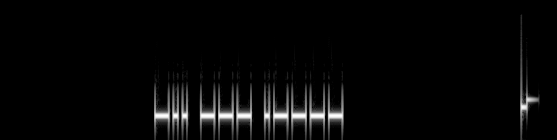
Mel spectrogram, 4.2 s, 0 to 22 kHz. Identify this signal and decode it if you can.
Morse code, heard as a keyed tone, about 36 wpm, 690 Hz. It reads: DO1
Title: Callsign Prefixes for Top 50 DXCC - 35wpm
